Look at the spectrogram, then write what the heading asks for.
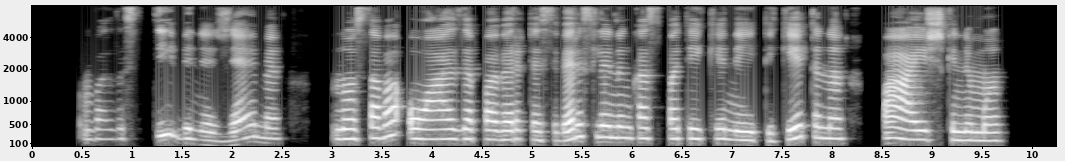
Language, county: Lithuanian, Panevėžys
